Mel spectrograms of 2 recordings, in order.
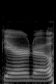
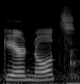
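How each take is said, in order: First: The name ends without any t sound. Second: The name ends with a clear t sound. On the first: The speaker calls it wrong. "I keep pronouncing it as Gerno" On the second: The speaker calls it right. "his name is supposed to be Gernot"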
